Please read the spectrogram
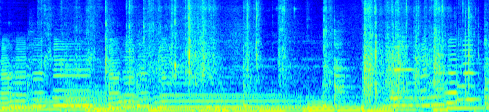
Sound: paper rustling

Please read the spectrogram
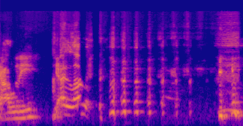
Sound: laughing

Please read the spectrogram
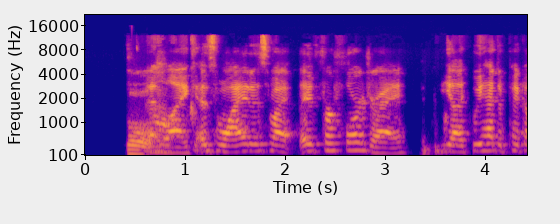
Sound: faintly speaking

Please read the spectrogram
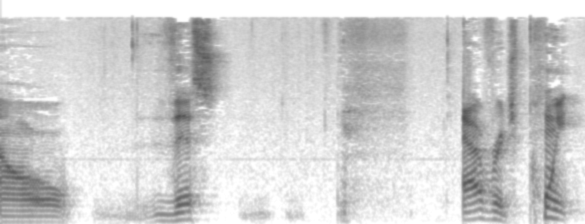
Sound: sigh

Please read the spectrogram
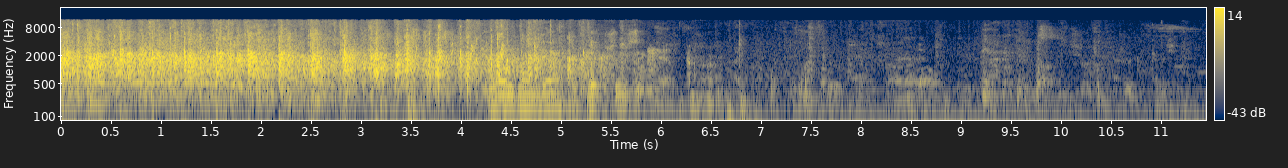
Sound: applause

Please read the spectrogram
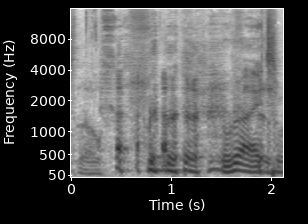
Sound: laughing

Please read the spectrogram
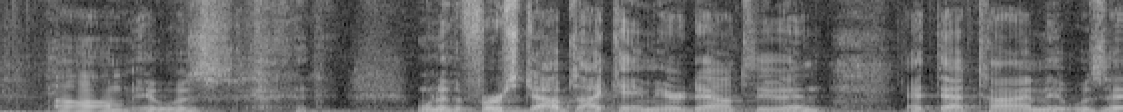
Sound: laughs

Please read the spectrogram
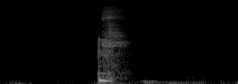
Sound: chuckles

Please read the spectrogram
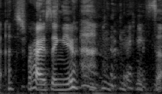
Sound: laughter

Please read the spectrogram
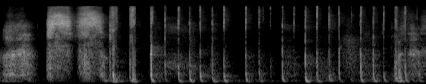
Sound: beatboxing

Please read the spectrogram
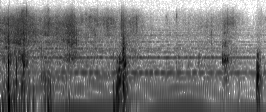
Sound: footsteps; knocking

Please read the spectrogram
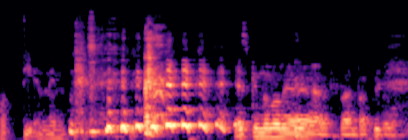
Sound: laughter

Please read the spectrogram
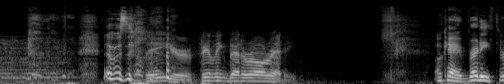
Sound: laughs

